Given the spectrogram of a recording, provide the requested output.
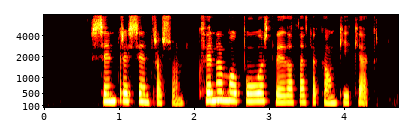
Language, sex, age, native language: Icelandic, female, 40-49, Icelandic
